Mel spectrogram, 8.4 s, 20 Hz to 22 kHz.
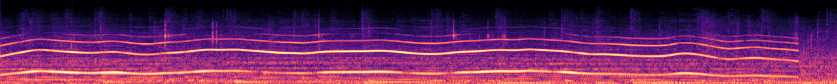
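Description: Golden Mask Deep Hunter Mobile pulse-induction metal detector giving a continuous target tone whose pitch slides up and down as the coil is swept over a brass medal buried about 55–60 cm deep. The unbroken tone means the detector clearly sees the medal at that depth. The pitch dips near the end and the tone then stops.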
